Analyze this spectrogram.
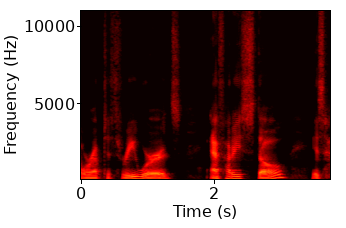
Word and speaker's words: ευχαριστώ: But we now know that a Greek would pronounce this Ευχαριστώ, and this means thank you.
